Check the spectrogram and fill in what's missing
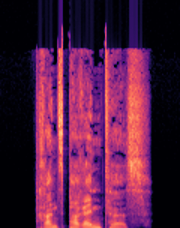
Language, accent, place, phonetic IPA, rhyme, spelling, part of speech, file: German, Germany, Berlin, [ˌtʁanspaˈʁɛntəs], -ɛntəs, Transparentes, noun, De-Transparentes.ogg
- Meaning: genitive singular of Transparent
